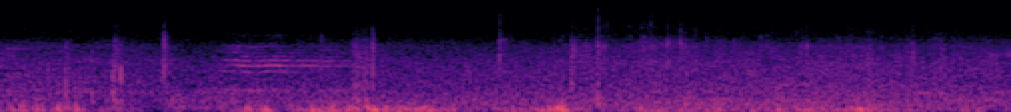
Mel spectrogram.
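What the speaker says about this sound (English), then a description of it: "ooh, it is windy" Gusty wind buffets the microphone with low rumbling bursts and rustling, rising and falling irregularly, close and fairly loud, with no clear talking.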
